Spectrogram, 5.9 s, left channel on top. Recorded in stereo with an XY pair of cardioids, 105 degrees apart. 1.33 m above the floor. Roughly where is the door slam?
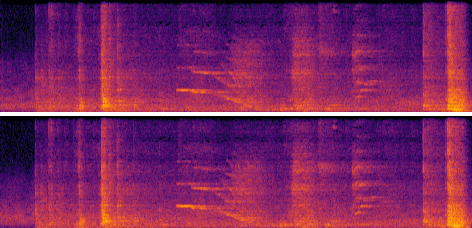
Ahead right.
